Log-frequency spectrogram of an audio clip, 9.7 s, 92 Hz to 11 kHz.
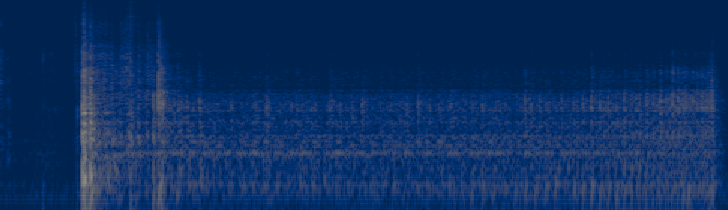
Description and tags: spinnig bowl4
spinning bowl on table
table, bowl, spinning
